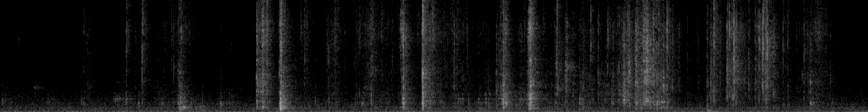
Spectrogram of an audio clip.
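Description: Cardboard boxes rustle and tap as hands handle them.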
